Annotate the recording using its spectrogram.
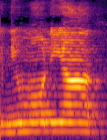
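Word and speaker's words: pneumonia: अगर एन आ जाए पी के बाद एस आ जाए दोनों ही कंडीशन में पी का उच्चारण नहीं होता पी साइलेंट रहती है उदाहरण आपके सामने है न्यूमेटिक न्यूमोनिया शाम ईश्वर के लिए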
